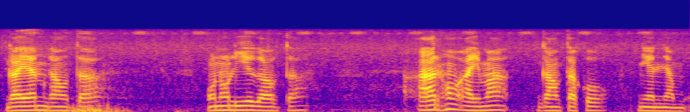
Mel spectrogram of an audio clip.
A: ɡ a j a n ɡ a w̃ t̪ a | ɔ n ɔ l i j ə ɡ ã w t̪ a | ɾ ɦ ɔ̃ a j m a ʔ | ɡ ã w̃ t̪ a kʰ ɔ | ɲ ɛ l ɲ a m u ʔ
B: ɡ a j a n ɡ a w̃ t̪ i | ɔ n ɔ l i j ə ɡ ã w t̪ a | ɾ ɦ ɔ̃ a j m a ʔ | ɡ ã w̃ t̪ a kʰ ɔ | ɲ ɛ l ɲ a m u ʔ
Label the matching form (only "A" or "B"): A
